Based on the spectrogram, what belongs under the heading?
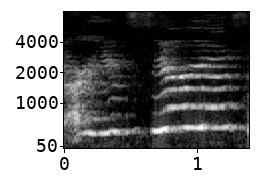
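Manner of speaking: high, slow, stunned; can't believe the kindness; amazed disbelief. Retold or imitated. Boss offers advance.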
